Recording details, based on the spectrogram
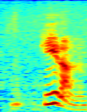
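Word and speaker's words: ཀི: 예를 들어서 까자에다가 이라는 발음이 붙어서 까자에 이가 붙어서 끼라는 발음이 되거든요.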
